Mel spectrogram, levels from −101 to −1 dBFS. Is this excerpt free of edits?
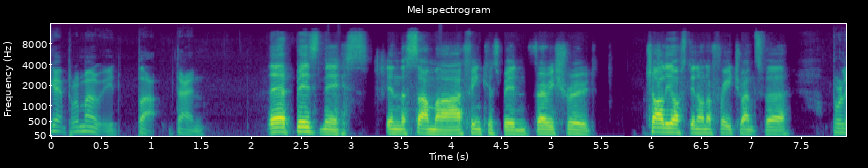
yes; 0 cuts

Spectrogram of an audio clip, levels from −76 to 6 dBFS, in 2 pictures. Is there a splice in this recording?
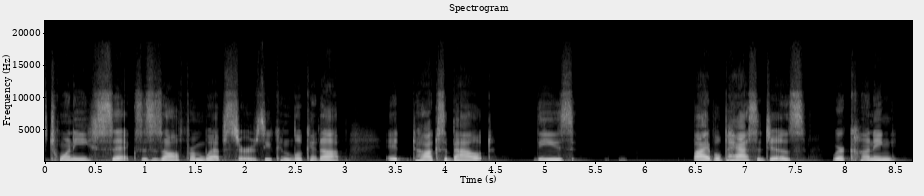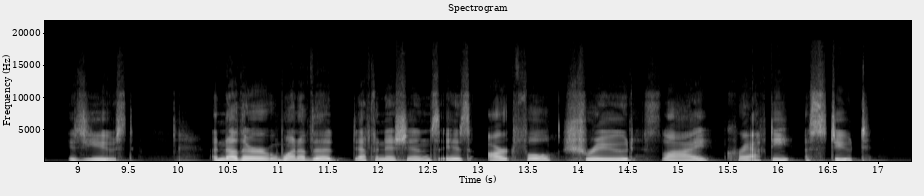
no; 0 cuts

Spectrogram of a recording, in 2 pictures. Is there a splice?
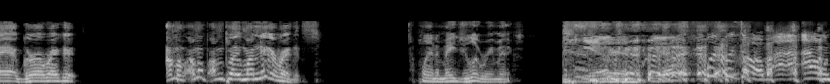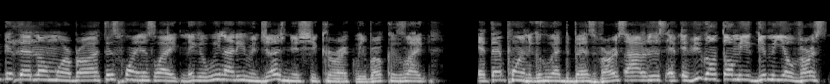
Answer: yes; 1 cut; at 13.5 s

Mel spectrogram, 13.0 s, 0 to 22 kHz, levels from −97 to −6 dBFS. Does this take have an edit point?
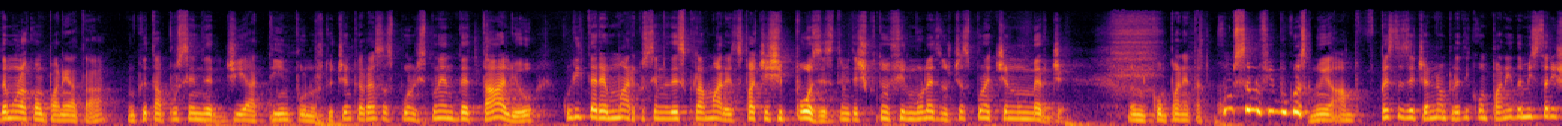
yes; 1 cut; at 10.9 s

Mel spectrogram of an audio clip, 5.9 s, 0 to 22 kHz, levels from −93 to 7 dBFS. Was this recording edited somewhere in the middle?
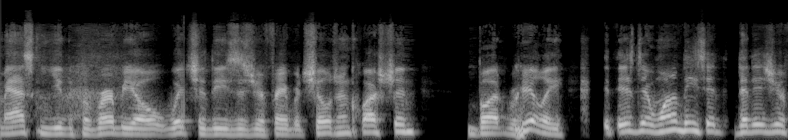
no; 0 cuts

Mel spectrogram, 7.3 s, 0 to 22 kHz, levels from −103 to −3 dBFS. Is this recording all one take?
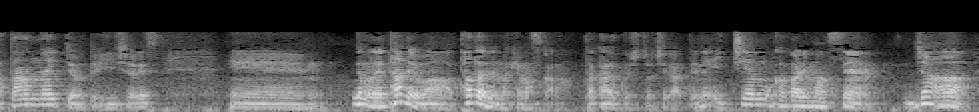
yes; 0 cuts

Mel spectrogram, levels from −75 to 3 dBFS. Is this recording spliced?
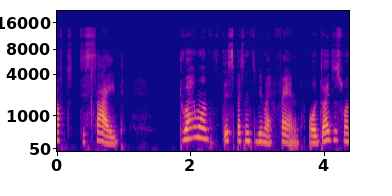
no; 0 cuts

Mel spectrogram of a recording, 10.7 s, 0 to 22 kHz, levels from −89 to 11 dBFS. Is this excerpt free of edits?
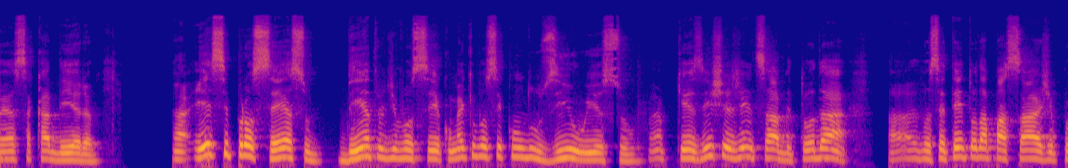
yes; 0 cuts

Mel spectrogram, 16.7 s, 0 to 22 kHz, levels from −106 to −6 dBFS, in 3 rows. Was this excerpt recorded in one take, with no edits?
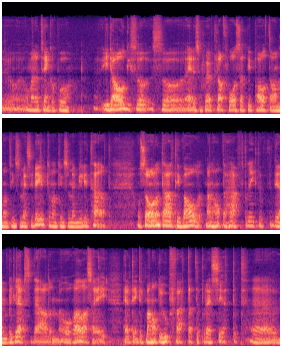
yes; 0 cuts

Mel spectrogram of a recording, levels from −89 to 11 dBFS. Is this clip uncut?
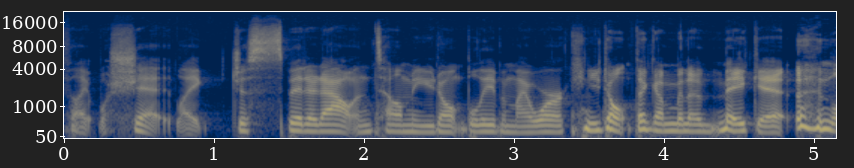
yes; 0 cuts

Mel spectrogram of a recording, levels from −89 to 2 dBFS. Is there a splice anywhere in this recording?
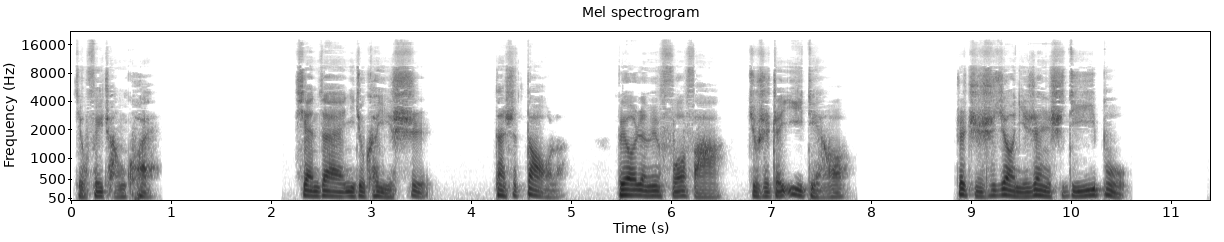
yes; 2 cuts; at 2.1 s, 4.0 s

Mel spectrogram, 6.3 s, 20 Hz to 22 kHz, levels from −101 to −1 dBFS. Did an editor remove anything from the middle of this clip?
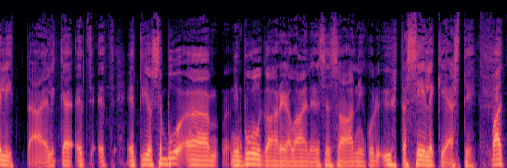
yes; 2 cuts; at 1.5 s, 2.9 s

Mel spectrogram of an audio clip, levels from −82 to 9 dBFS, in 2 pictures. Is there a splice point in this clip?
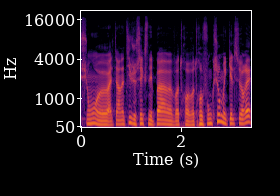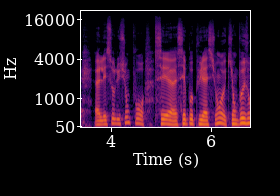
yes; 1 cut; at 4.9 s

